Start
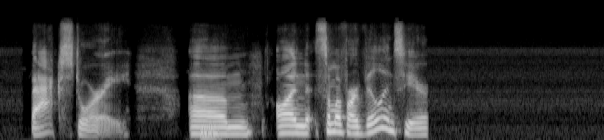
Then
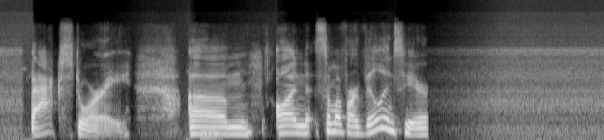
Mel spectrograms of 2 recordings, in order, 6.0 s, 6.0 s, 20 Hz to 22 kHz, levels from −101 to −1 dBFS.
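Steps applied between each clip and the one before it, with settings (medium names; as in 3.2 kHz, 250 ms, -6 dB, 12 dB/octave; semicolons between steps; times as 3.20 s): three bands compressed up and down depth 100%; trim +6 dB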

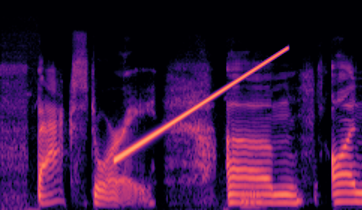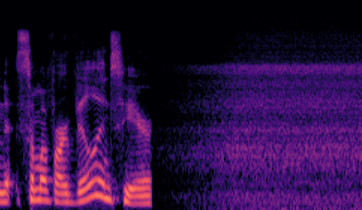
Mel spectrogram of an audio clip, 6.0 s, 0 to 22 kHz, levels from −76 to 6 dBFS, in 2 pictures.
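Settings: painted sound rise, 0.94–2.40 s, 940–8600 Hz -10 dBFS; trim -2.5 dB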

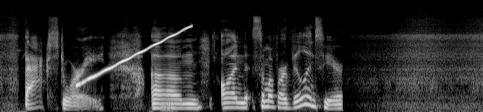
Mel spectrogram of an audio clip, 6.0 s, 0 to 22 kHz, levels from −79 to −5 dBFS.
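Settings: rotary cabinet horn 5 Hz, later 1.2 Hz, at 3.30 s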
